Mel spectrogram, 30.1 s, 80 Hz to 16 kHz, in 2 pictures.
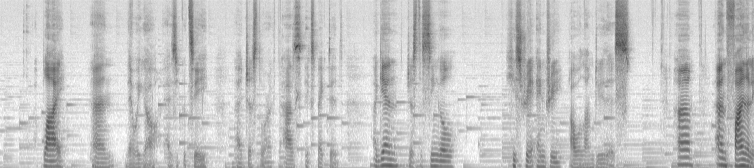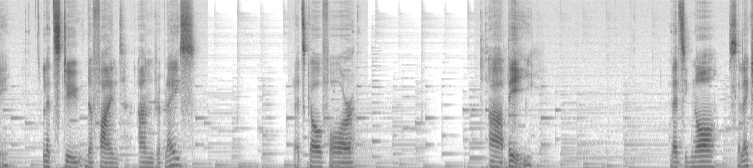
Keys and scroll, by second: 11.3 ctrl+z, 16.4 alt+l, 24.7 shift+r, 25.2 shift+b.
